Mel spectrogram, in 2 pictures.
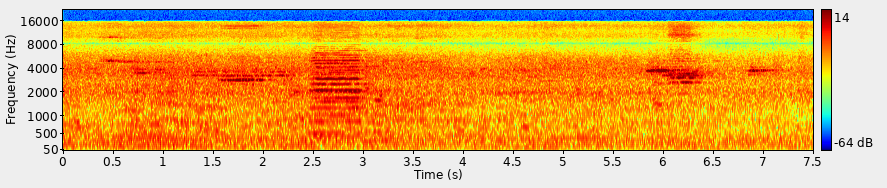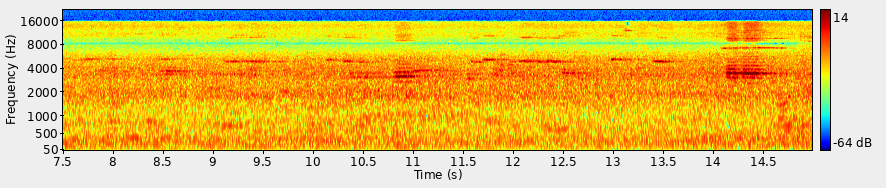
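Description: Street traffic noise with a vehicle horn sounding once, briefly, about two and a half seconds in.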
